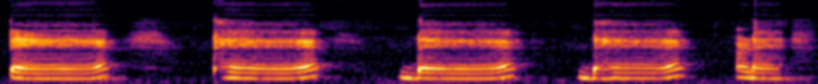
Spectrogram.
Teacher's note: हमारी जो मूर्धा है या जीभ है वो मुड़ती हुई नजर आएगी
